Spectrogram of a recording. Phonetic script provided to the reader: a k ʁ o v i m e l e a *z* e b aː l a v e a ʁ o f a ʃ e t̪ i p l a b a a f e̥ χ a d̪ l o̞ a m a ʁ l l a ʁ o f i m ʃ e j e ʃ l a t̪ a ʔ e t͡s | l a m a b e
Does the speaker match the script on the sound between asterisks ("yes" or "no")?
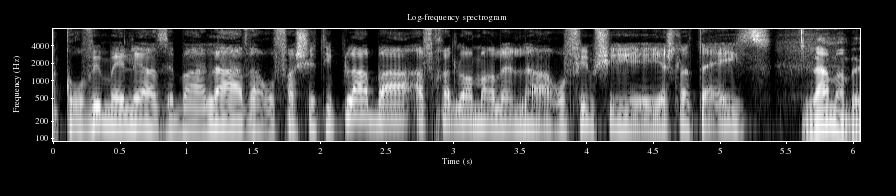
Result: yes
